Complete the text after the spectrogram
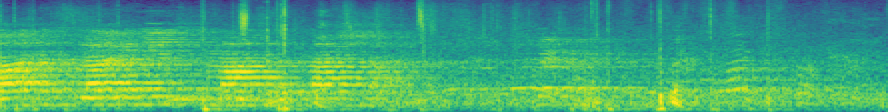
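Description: A body slams onto a mat with a dull thud.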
